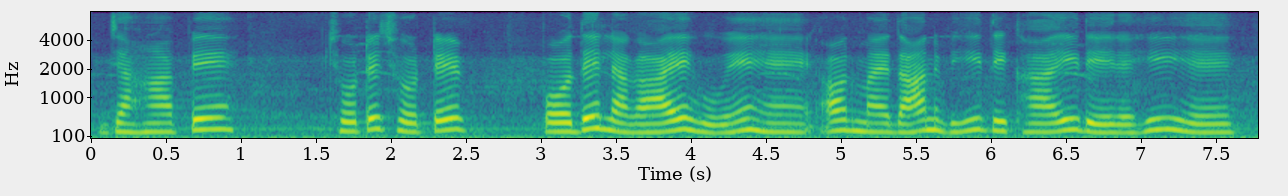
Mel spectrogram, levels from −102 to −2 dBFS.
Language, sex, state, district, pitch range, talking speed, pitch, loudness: Hindi, female, Jharkhand, Ranchi, 200-245 Hz, 115 wpm, 215 Hz, -16 LUFS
